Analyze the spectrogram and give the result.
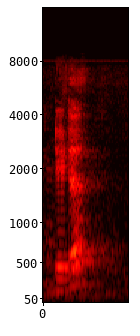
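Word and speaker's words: debtor: Term use करते हैं, डेटर को बोलते हैं डेप्टर, इज नॉट डेप्टर, याद रखना, ये गलती मत कर बैठना, this creates wrong pronunciation, that means थोड़ा सा इंप्रेशन खराब होता है। डेप्टर जैसा कोई चीज नहीं होता, इट्स ओनली डेटर, याद रखिए।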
